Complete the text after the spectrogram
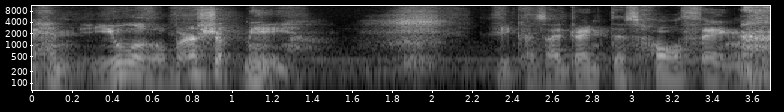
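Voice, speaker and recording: A man at medium pitch performs a put-on character voice. Clear background noise is audible. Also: moderate pace. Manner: manic, commanding.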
